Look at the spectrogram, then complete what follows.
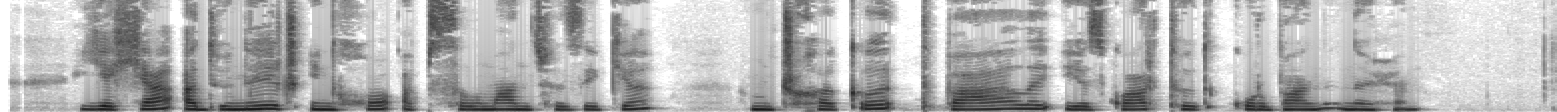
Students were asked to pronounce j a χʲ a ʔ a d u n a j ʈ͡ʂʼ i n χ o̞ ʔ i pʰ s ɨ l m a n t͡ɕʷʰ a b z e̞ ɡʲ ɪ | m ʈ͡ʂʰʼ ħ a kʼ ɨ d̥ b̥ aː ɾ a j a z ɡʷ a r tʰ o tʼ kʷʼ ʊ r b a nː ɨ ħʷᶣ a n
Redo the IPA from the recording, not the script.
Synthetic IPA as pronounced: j a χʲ a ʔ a d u n e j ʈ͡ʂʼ i n χ o̞ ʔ a pʰ s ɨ l m a n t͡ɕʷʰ a z e̞ ɡʲ ɪ | m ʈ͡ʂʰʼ χ a kʼ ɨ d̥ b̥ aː l a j a z ɡʷ a r tʰ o tʼ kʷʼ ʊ r b a nː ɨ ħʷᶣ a n

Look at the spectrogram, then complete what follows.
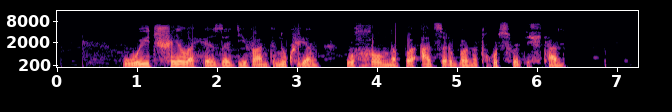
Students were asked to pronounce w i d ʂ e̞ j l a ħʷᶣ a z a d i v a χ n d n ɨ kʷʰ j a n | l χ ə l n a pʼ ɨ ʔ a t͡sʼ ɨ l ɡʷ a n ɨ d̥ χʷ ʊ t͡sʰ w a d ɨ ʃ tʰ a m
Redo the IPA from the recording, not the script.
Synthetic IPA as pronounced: w i d ʂ e̞ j l a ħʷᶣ a z a d i v a n d n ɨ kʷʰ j a n | l χ ə l n a pʼ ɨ ʔ a t͡sʼ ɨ r ɡʷ a n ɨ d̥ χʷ ʊ t͡sʰ w a d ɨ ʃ tʰ a n

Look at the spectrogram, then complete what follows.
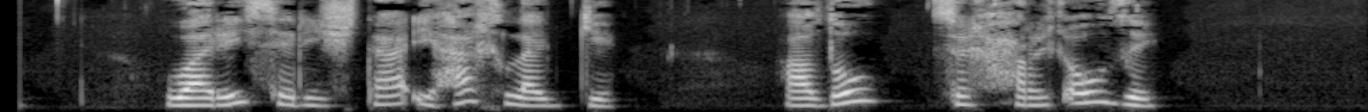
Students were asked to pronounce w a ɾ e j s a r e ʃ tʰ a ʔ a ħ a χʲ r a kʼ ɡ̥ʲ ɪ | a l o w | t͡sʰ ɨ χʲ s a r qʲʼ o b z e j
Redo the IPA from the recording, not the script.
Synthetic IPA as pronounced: w a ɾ e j s a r i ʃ tʰ a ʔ i ħ a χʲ l a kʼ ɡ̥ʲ ɪ | a l o w | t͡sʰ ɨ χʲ ħ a r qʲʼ o w z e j

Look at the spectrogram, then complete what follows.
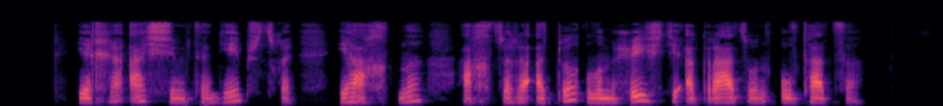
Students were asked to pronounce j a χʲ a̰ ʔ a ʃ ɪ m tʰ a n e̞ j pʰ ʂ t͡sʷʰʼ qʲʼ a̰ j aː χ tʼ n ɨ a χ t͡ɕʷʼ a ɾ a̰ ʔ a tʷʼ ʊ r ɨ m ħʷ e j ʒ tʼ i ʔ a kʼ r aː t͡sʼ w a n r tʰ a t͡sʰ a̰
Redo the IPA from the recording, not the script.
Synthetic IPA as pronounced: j a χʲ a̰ ʔ a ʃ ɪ m tʰ a n e̞ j pʰ ʂ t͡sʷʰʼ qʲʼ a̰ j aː χ tʼ n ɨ a χ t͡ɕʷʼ a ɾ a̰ ʔ a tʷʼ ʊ l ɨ m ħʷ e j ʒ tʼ i ʔ a kʼ r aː t͡sʼ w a n l tʰ a t͡sʰ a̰

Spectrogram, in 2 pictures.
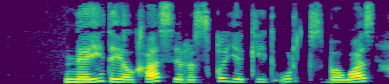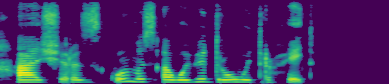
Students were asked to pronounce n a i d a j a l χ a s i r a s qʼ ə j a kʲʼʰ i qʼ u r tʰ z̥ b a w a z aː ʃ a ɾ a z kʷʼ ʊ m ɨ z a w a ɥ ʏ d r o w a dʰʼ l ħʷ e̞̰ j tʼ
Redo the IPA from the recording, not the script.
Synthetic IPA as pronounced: n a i d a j a l χ a s i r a s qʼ ə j a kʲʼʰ i tʼ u r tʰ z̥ b a w a z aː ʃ a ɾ a z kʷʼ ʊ m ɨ z a w a ɥ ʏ d r o w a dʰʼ r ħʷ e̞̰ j tʼ

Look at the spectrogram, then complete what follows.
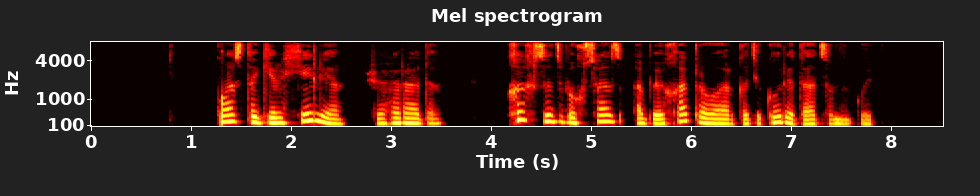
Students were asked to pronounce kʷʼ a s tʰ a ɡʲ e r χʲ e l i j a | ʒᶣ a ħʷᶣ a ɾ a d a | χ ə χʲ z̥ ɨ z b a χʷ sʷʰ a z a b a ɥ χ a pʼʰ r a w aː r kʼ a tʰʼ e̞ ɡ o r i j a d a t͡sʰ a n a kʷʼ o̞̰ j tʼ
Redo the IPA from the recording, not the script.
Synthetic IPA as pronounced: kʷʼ a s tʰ a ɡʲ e r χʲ e l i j a | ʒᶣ a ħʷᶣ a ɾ a d a | χ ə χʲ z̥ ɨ d͡z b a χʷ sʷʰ a z a b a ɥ χ a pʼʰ r a w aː r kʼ a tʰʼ e̞ ɡ o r i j a d a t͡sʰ a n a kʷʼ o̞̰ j tʼ

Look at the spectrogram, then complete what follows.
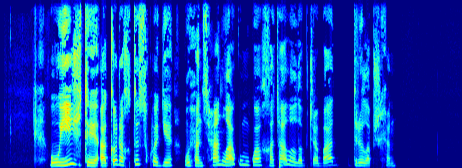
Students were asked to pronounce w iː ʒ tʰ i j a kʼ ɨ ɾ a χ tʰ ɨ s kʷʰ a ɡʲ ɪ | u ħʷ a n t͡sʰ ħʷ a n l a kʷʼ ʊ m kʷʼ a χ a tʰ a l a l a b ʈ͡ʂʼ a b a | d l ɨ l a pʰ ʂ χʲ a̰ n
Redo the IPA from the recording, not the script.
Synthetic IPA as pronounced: w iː ʒ tʰ e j a kʼ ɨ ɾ a χ tʰ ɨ s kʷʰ a ɡʲ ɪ | u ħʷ a n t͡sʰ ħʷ a n l a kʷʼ ʊ m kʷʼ a χ a tʰ a l a l a b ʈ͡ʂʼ a b a | d r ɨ l a pʰ ʂ χʲ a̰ n

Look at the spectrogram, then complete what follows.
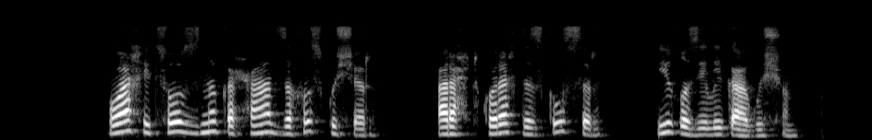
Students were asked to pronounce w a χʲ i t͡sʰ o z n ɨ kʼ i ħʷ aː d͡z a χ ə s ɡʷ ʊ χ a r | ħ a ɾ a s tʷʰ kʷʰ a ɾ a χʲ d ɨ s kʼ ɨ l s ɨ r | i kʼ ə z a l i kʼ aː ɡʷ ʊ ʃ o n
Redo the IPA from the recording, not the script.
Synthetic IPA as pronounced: w a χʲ i t͡sʰ o z n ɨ kʼ a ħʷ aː d͡z a χ ə s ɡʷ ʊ ʃ a r | ħ a ɾ a ħ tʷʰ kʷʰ a ɾ a χʲ d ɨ z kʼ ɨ l s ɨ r | i qʼ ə z i l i kʼ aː ɡʷ ʊ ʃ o n

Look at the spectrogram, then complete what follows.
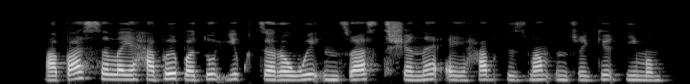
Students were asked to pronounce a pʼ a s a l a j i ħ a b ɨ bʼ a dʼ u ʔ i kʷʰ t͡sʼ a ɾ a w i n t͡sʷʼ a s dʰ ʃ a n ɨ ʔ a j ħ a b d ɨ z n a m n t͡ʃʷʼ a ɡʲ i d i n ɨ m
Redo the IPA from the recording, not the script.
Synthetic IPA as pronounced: a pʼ a s a l a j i ħ a b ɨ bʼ a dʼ u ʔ i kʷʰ t͡sʼ a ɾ a w i n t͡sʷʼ a s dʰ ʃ a n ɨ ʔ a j ħ a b d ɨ z m a m n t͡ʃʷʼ a ɡʲ ɪ d i m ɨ m

